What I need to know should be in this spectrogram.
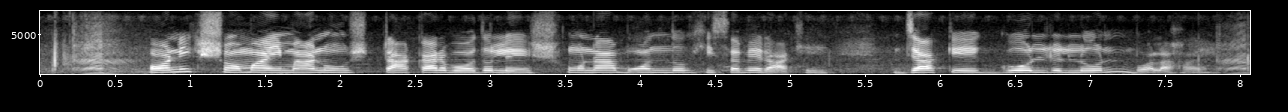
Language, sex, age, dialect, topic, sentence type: Bengali, female, 31-35, Standard Colloquial, banking, statement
